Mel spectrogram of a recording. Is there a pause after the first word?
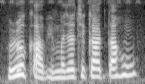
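no. It runs on with no pause after the first word. The words carry no real force. "अगर मैंने यह अल्प विराम पर नहीं रुकती हूँ"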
